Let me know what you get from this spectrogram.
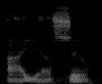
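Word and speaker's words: Ἰησοῦς: And it's pronounced I-Yasu.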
